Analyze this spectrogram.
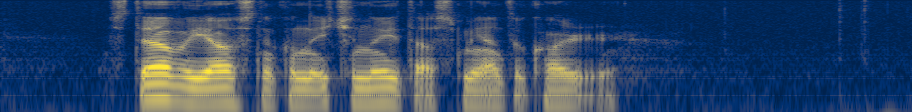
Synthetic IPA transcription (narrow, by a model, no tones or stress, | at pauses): st̪øːʋəjowsnəkʰʊnːəɪt͡ʃːənuːt̪a̰smiːa̰nt̪ukʰɔɻɪ̰ɹ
